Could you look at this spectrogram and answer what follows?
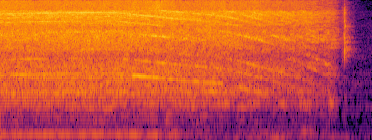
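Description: Power drill spinning steadily while twisting fibre held under tension, a loud continuous high whine that cuts off near the end.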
